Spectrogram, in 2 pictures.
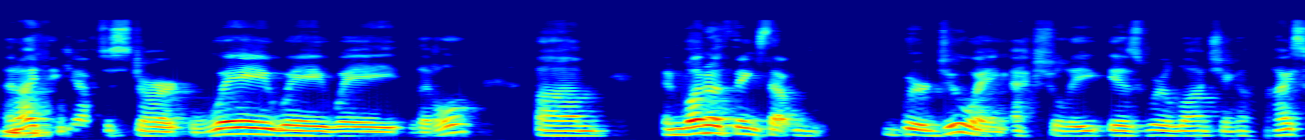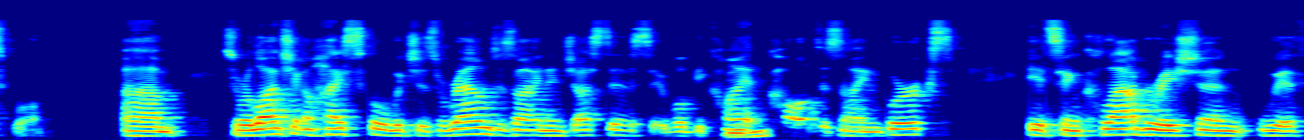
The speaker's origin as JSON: {"language": "English", "town": "Montreal", "region": "Quebec", "country": "Canada", "tie": "born or raised there", "moved": "yes", "lives_now": "New York City, United States", "said": "I grew up in Montreal"}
